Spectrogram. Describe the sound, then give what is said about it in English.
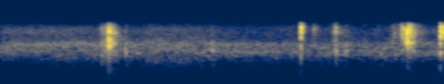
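A steady, high-pitched electronic drone with cricket-like chirps breaking through at irregular intervals, fairly faint and even throughout, with no voices; not real crickets but a modified sound cannon or long range acoustic device, blasted through windows. “it's just a modified version of a sound cannon or a long range acoustic device.”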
